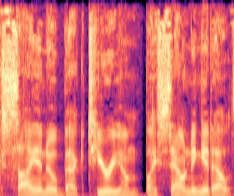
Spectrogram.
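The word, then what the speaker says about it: cyanobacterium: The experienced reader will even automatically pronounce “t-e-r” as “tier” by making the automatic and subconscious connection to the base word bacteria.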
